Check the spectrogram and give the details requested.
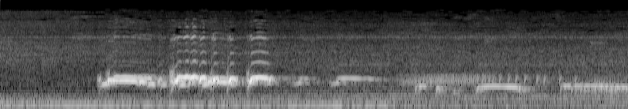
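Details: Local zebra dove with a crystal voice, used to spur reluctant doves to sing. One loud rolling trill of quick coos, then softer drawn-out coos from a second bird, over a low background rumble.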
